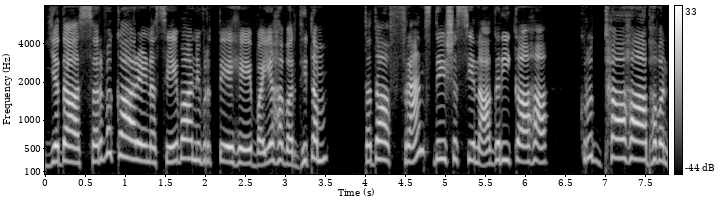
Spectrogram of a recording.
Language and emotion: Sanskrit, angry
